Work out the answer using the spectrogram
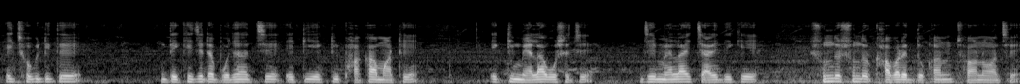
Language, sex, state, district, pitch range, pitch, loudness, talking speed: Bengali, male, West Bengal, North 24 Parganas, 110-120 Hz, 115 Hz, -19 LUFS, 130 wpm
